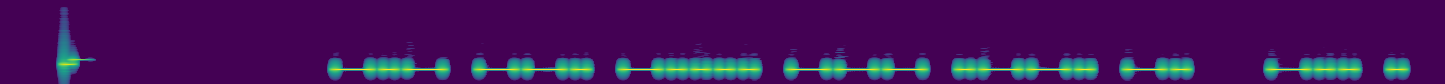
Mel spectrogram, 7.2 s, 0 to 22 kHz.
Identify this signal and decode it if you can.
Morse code, heard as a keyed tone, about 21 wpm, 700 Hz. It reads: KG6OPN DE
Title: USA Callsign DE Callsign 20wpm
